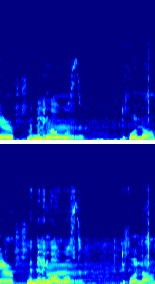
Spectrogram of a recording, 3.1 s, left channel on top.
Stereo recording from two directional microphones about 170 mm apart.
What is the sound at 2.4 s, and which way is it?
Speech, 15° left (ahead or behind).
